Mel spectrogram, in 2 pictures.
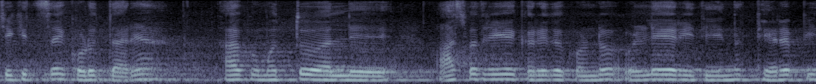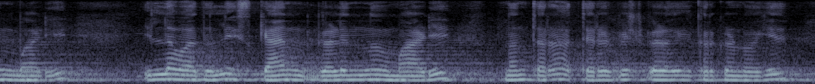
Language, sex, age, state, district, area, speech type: Kannada, male, 18-30, Karnataka, Shimoga, rural, spontaneous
